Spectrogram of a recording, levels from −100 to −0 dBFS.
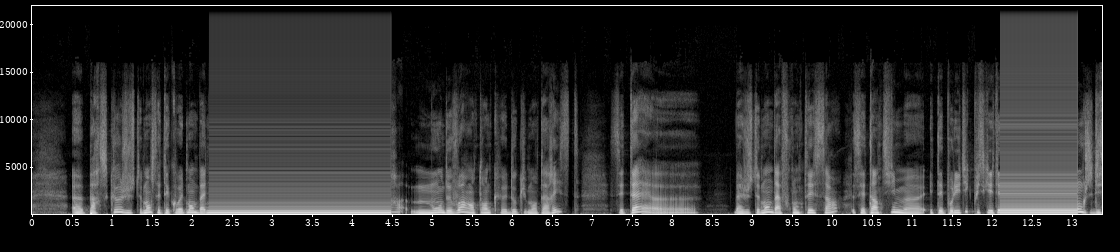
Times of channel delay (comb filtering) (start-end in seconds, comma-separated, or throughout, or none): none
